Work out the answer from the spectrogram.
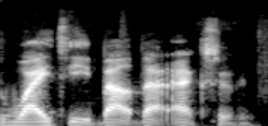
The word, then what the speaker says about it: ytboutthataction: just want to make sure that I'm actually pronouncing it right it is Whitey about that accident you're literally perfect you know I actually Wonder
